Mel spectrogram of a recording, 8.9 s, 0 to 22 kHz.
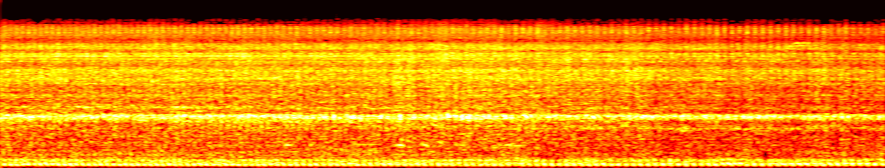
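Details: Honda Beat Eco injected scooter with a high fuel use complaint, idling after the fuel filter and pump service, with idle set to 1600-1700 rpm, an even, quick, perfectly steady beat with no misses or hunting; normal idle.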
